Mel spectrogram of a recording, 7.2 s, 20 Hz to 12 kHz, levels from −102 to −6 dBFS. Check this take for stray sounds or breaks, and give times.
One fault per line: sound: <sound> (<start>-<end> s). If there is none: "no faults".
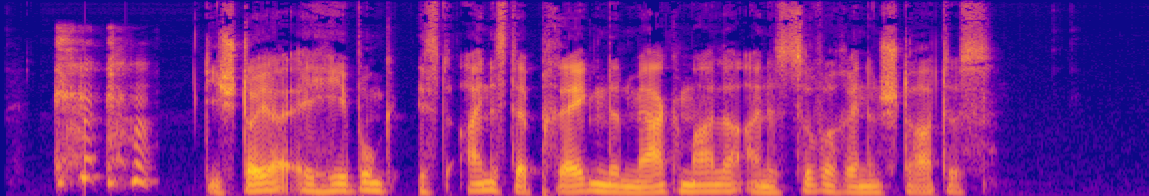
sound: cough (0.3-1.0 s)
